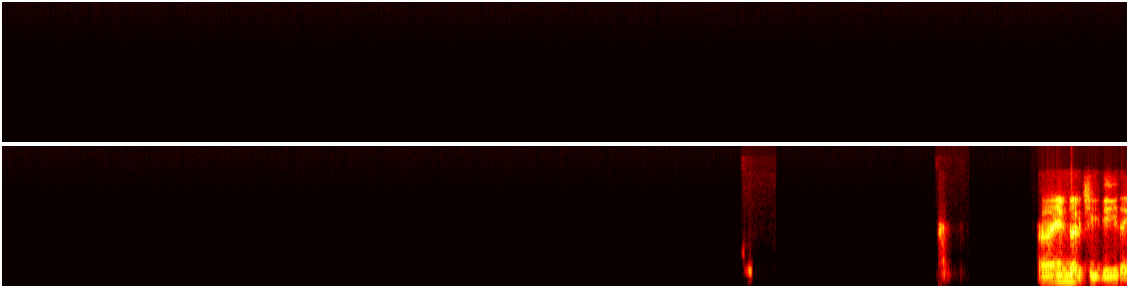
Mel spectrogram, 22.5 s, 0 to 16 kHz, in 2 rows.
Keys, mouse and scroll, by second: 15.3-16.4 drag, 17.0 click, 20.0 middle click.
